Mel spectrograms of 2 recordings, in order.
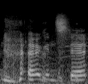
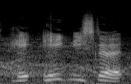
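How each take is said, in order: First: The name sounds like Hergenstert. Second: The name sounds like Heagney Sturt. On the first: The speaker calls it wrong. "No, it can't be that" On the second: The speaker calls it right. "It's Heagney Sturt"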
